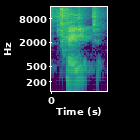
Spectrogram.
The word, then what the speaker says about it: Kaiit: Her name is Kate, and it's spelled K-A-I-I-T, like short for Caitlin.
